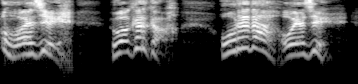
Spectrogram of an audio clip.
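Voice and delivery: loud shouting. Calling out to his father, shouting. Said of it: "でかい声出すんじゃねえ".

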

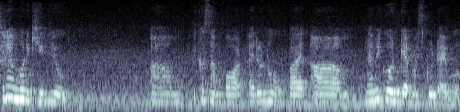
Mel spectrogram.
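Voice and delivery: put-on eerily calm, soft, menacing killer voice. Acting out how a serial killer talks, imitating a scary calm tone. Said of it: "like this kind of scary, calm tone".

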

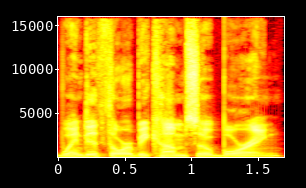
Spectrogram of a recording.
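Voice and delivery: usual speaking voice

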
